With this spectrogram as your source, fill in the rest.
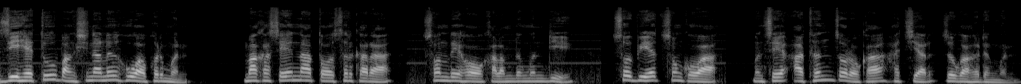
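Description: From start to finish, computer activity noise sits under the speech: a buzzing, chirping texture pulsing at around 1 kHz, roughly 35 dB below the speech. It rises and falls with the machine's workload rather than with the talking, because load swings in the processor or graphics card shift the ground shared with the audio circuit. On a spectrogram it appears as a faint comb of lines near 1 kHz and its harmonics, flickering in bursts independent of the speech formants.

Across the whole clip, the spectrum stops abruptly at 15.2 kHz, and the speech carries a mix of codec artefacts: the artefacts of different codecs heard together. That combination points to transcoding between lossy codecs, likely a WMA encode near 96 kbit/s later re-encoded as MP3 at around 48 kbit/s. The second encoder wastes bits reproducing the first one's damage and adds its own. A spectrogram shows a hard ceiling at 15.2 kHz and blotchy, time-smeared patches in the upper bands.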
